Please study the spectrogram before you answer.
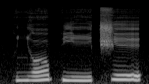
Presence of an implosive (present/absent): absent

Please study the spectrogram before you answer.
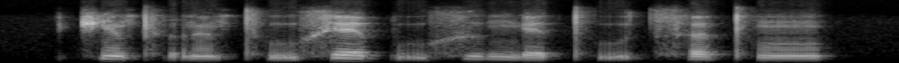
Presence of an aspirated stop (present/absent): present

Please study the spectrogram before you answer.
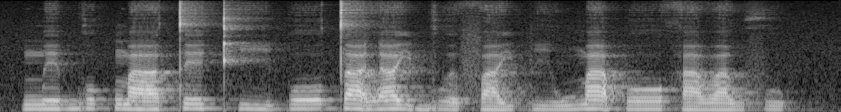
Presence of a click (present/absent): absent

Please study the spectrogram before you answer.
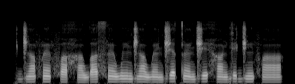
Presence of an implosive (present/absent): absent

